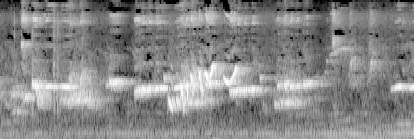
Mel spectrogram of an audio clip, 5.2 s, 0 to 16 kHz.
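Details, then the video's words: White-rumped shama aged 21 years in full song: sustained whistled notes and a quick warbled flourish, with a faint low hum in the background. "Murai batu ini ternyata usianya 21 TAHUN Gaya main masih NGOTOT"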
